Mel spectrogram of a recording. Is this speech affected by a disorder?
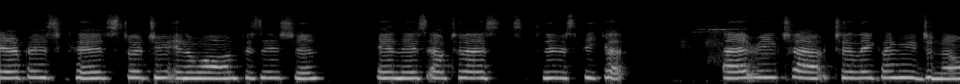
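Yes: cerebral palsy.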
